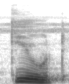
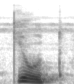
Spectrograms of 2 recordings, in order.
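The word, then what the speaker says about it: cute: mud এইটো লং সাউন্ডত চাওক ক ইউ ত কিউট এইটো ক ইউ ত কিউট ইটো সাইলেন্ট হৈ আছে গতিকে ইউৰ সাউন্ডটো ইউৱে হৈছে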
